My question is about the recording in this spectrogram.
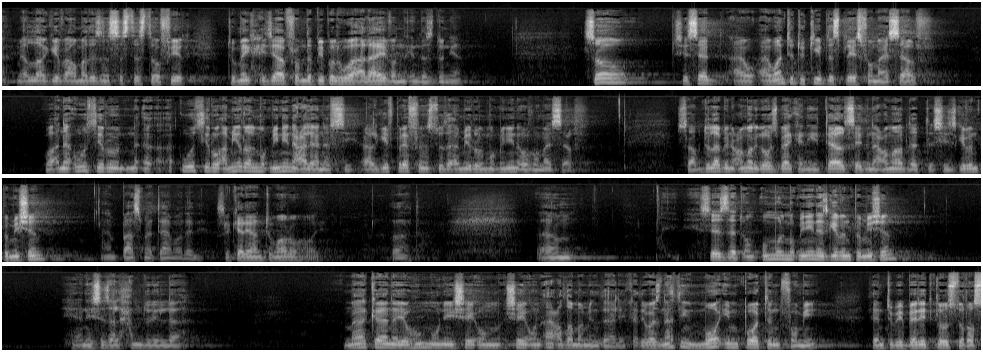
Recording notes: at the Houghton Masjid (West Street)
